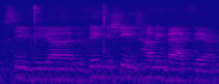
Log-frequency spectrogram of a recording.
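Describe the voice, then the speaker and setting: A man speaks to a live audience in a halting public welcome speech. His medium-pitched voice comes from some distance in an echoey venue, with heavy noise around it. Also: fairly even intonation. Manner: halting, addressing a gathered crowd. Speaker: medical center partner giving opening speech.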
